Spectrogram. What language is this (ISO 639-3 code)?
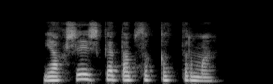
bak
